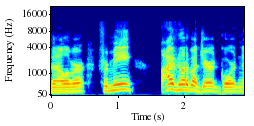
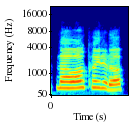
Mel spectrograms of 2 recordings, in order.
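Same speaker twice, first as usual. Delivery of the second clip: high mock voice of her; squeaky quoted reply; imitating her; 13 semitones higher, 4 dB louder than usual. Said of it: "She's like".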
